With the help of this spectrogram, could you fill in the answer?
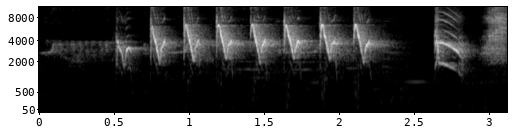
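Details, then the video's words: Cisem song, two birds combined as a lure: a thin high note, then about eight evenly spaced, sharp, descending chirps, ending in a louder harsher burst. "CISEM GACOR ‼️ SUARA BREN kombinasi 2 burung"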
